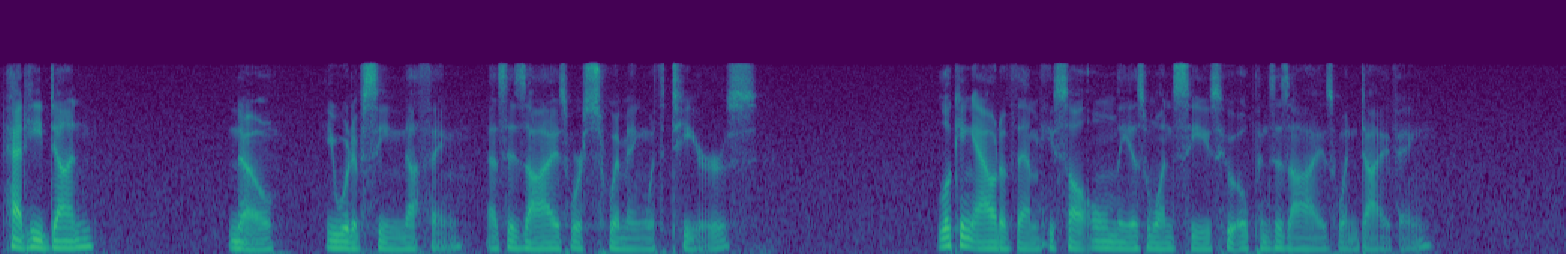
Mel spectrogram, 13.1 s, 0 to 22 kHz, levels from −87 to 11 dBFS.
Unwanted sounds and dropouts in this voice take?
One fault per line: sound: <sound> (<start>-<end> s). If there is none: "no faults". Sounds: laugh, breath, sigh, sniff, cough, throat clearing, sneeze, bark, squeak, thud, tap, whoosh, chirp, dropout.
no faults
